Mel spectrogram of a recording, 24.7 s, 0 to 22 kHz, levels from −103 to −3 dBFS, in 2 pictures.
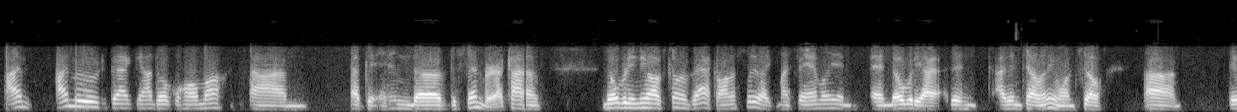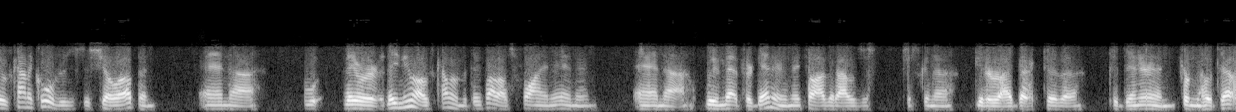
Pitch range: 120-150 Hz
